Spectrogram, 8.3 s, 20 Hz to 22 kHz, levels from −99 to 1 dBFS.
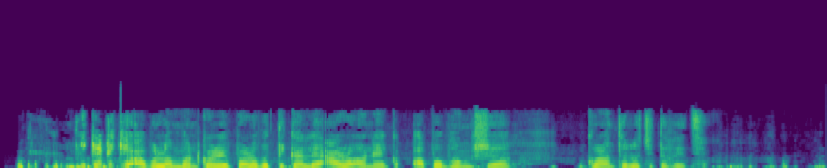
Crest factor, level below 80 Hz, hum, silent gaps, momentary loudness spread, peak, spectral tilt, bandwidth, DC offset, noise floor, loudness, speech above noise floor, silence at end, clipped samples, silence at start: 16 dB; -54 dBFS; none; none; 21 LU; 0 dBFS; -5 dB/octave; 8 kHz; under 0.1%; -42 dBFS; -15 LUFS; 27 dB; 0 s; under 0.1%; 0.15 s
